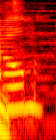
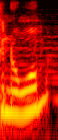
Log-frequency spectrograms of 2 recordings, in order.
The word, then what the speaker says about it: Gnom: In German would be pronounced gnome. Gnome. Gnome. Oh, please tell. I wish it were gnome. No, not gnome. Gnomish. What gnome? Gnome. Gnome. It's one gnome. Gnome. Gnome. Da-da-da-da. But yeah. Da-da-gnome. Not Da-da-da-da. gnome. Like the Da-da-gnome. G is not silent. Da-da-gnome. We don't really do Da-da-da-da. silent letters in German, I guess.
